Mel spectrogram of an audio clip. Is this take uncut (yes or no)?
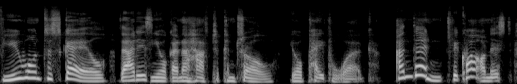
no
